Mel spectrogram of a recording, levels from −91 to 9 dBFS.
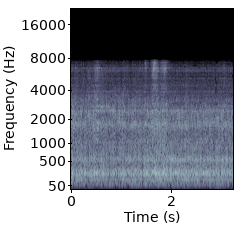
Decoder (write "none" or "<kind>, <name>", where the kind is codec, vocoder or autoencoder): vocoder, HiFi-GAN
